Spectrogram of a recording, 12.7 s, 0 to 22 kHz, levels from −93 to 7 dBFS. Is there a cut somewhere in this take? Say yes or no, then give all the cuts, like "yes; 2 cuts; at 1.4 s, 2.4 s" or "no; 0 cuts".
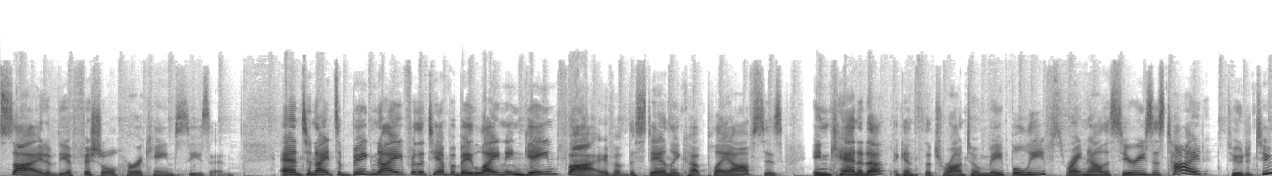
no; 0 cuts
